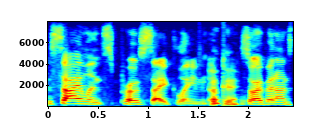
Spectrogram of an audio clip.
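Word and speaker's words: Cylance Pro Cycling: It's pronounce it because it's sort of an interesting spelling. Yeah, it's Silence Pro Cycling.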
